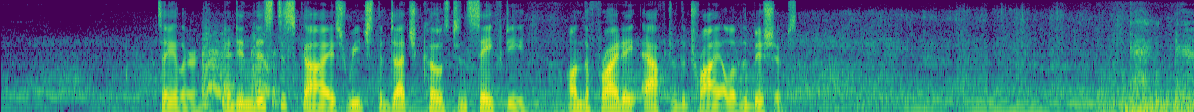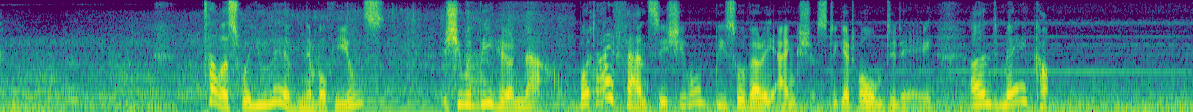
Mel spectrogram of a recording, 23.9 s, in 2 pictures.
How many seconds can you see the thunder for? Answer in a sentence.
The thunder can be heard for 3 seconds in total.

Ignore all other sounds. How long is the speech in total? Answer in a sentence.
The speech can be heard for 15 seconds in total.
